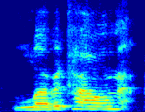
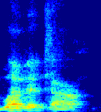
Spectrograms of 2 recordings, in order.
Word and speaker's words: Levittown: The only other report received by the society in the area was from Levittown, Pennsylvania, roughly 50 miles. Did I say that wrong? – Yes, you did. – Okay, what is it? – Levittown? Levittown. – Okay. – Levittown, PA.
